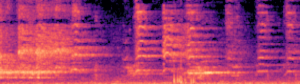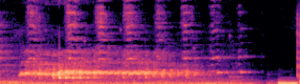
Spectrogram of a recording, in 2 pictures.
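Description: Fennec fox giving high, squeaky, harmonic chirps and squeals in quick uneven bursts. A narrator's voice cuts in at the very end.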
